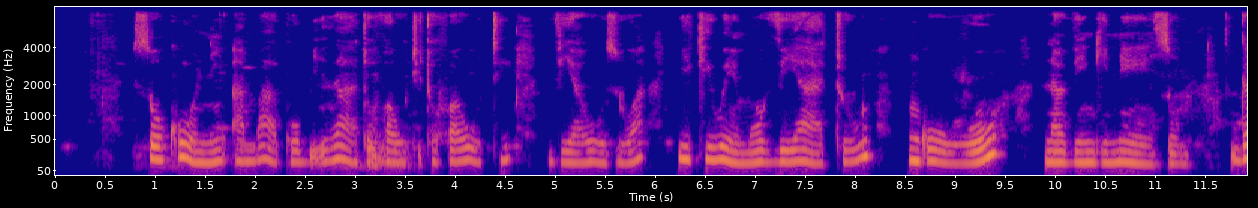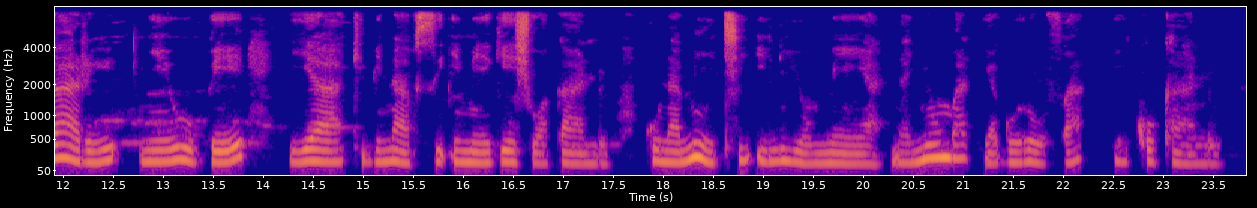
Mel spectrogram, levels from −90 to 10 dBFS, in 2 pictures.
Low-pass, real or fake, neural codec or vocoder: 7.2 kHz; real; none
